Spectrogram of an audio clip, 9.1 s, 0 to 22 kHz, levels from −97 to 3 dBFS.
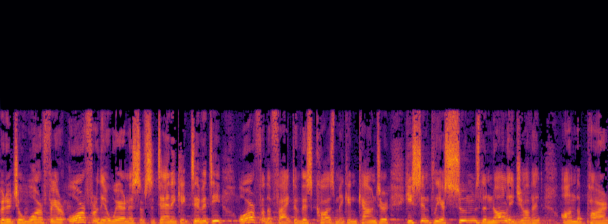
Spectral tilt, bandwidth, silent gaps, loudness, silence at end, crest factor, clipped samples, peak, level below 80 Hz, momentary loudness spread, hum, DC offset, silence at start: -3.5 dB/octave; 11.5 kHz; none; -20 LUFS; 0 s; 16 dB; under 0.1%; -4 dBFS; -56 dBFS; 7 LU; none; under 0.1%; 0 s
